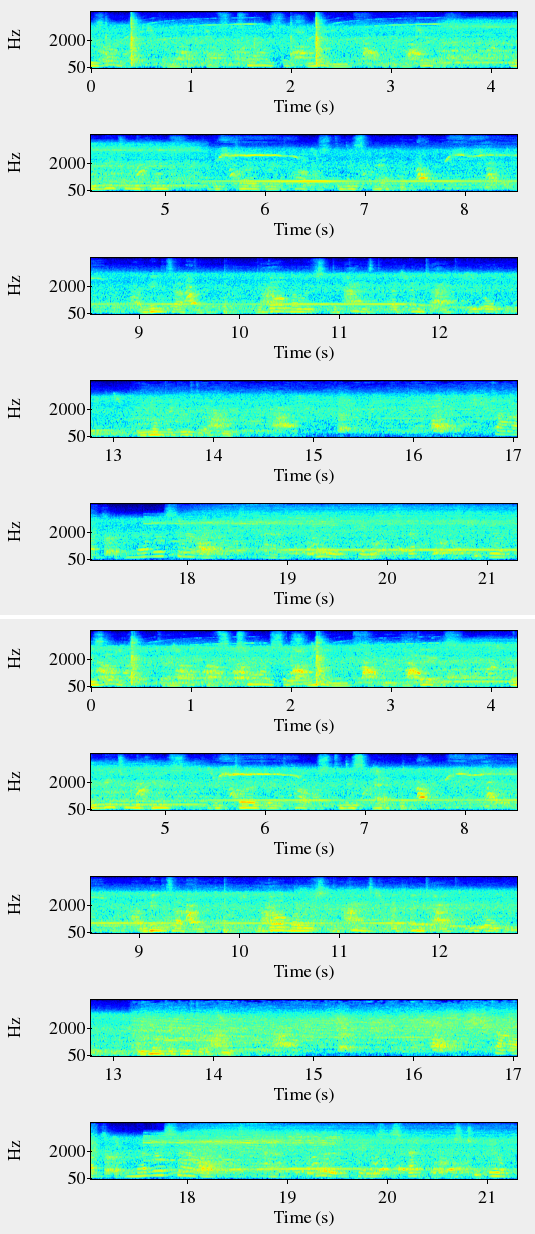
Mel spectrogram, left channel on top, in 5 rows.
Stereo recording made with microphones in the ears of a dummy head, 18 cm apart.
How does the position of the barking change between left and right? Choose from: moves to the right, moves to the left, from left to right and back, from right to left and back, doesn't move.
moves to the left.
